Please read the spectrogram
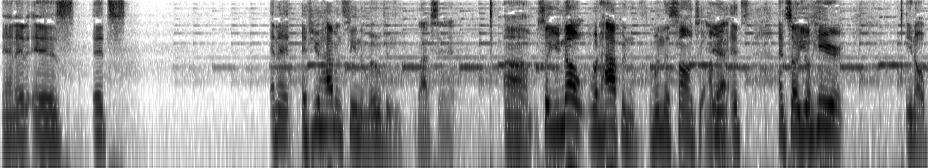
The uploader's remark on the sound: in the truck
